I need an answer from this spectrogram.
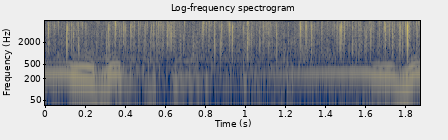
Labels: {"label": "biophony, cascading saw", "recorder": "SoundTrap 600 or HydroMoth"}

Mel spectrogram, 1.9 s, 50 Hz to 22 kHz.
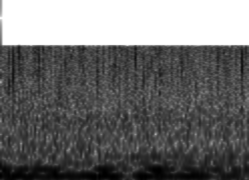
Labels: {"label": "biophony, midshipman", "recorder": "SoundTrap 500"}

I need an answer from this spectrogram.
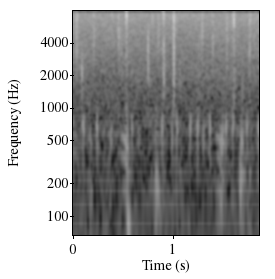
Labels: {"label": "biophony, knock croak", "recorder": "SoundTrap 300"}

